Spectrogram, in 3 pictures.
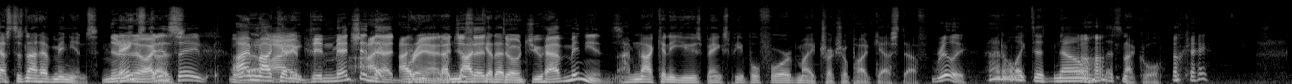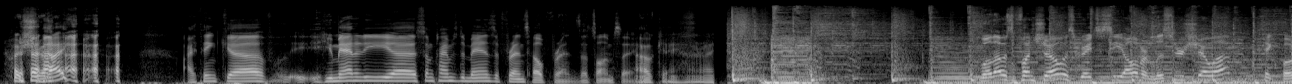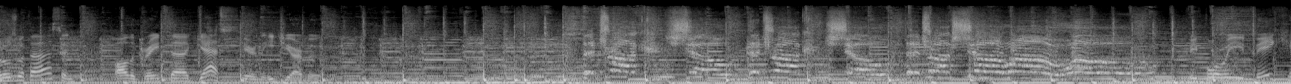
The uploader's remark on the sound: SEMA Show 2023 Part 1, Live From The EGR Booth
